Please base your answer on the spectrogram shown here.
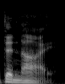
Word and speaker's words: Dani: It is not Danny Dennis Sutton. It is spelled D-A-N-I. He says it deny.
